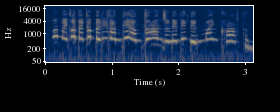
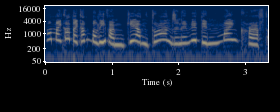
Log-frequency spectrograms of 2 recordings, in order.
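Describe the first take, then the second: First: Put-on very high, fast anime girl voice; [name] voice. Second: Warming up into a Vocaloid squeak; [name] voice attempt. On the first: Streamer finally landing the [name] voice, very high. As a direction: nail the bright Vocaloid squeak. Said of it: "There we go, there's [name]". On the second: Streamer trying to find her [name] voice, high. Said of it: "I'm trying to get my [name] voice".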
